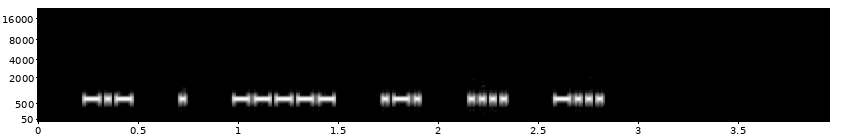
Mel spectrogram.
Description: Morse code, heard as a keyed tone, about 46 wpm, spaced as for 26 wpm, 700 Hz. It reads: KE0RHB
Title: USA Call Signs - 6 Characters - 3x Character Spacing - 45wpm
